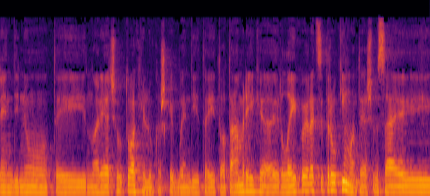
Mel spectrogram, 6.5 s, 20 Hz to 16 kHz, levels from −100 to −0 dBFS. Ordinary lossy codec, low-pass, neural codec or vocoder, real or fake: MP3, 48 kbps; 14.4 kHz; none; real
